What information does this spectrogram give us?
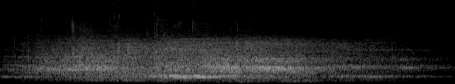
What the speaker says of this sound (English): Whole crowd chanting and roaring for this guy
